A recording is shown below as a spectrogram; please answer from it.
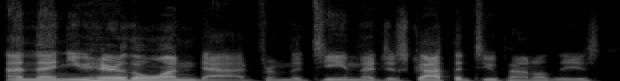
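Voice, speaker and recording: A young man from Canada co-hosting a sports podcast, telling stories in a casual, animated way with some swearing. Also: fast talker, no echo. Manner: animated storytelling, swearing, lively pitch swings. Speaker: podcast co-host. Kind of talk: casual chat.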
